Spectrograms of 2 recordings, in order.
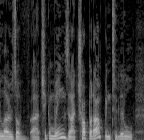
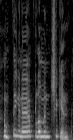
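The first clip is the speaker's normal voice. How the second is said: fast, much higher, laughing through the words; laughing repeat; 11 semitones higher, faster than usual. Real, not acted. Joking to viewers about craving chicken, laughing. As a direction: repeat it again, cracking up at yourself. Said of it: "Crikey, I'm thinking about bloomin' chicken now".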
